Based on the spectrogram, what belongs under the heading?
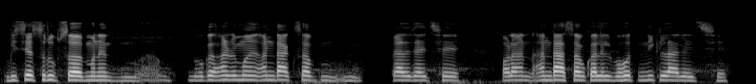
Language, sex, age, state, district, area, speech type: Maithili, male, 18-30, Bihar, Darbhanga, urban, spontaneous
